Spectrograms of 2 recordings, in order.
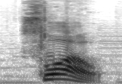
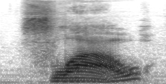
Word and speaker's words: Slough: Slow. It is not slow, and it is not sluch. Slough.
